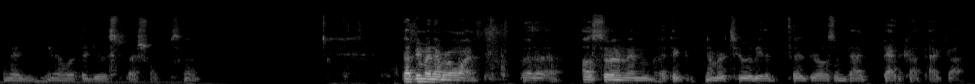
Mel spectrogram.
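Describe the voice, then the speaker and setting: Deep-voiced easygoing young man. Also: fairly even intonation, normal speed, rough recording. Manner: easygoing, hesitant, repeats words. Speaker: podcast guest, punk band singer. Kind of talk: casual chat.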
